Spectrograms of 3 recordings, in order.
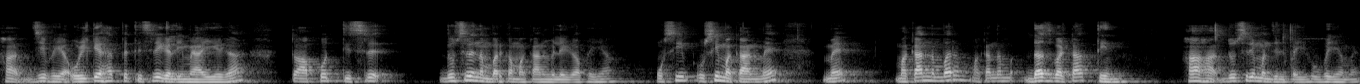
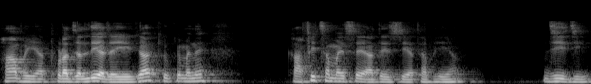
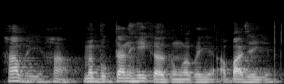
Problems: none marked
